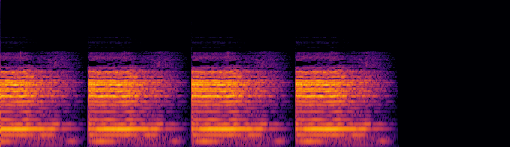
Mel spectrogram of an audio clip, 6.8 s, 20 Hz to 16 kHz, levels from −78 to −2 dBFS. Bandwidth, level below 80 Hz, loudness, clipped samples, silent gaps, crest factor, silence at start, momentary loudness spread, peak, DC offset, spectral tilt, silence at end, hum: 6 kHz; -56 dBFS; -13 LUFS; under 0.1%; none; 14 dB; 0 s; 15 LU; -2 dBFS; under 0.1%; -6 dB/octave; 1.65 s; none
